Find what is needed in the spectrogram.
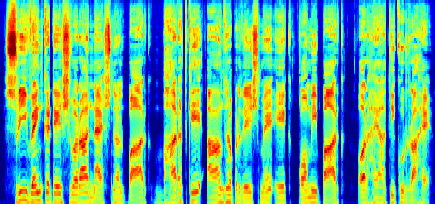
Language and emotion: Urdu, neutral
